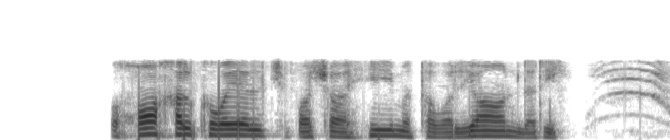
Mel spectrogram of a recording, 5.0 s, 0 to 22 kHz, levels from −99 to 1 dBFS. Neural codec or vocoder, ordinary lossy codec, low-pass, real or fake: none; Opus, 64 kbps; 3.6 kHz; real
